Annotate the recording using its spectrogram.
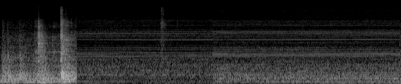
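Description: Electric motor of an ambulance's power lift gate running with a steady hum, after a short loud clatter of the metal platform at the start.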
